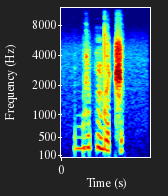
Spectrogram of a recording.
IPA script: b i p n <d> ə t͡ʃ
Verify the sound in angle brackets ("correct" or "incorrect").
correct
